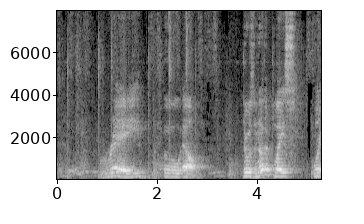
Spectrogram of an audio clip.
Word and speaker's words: Reuel: Reuel was one. Say that again. Reuel. See, hear what she's saying? Reuel. Yeah. Reuel. So this is what I think she's saying. Reuel.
